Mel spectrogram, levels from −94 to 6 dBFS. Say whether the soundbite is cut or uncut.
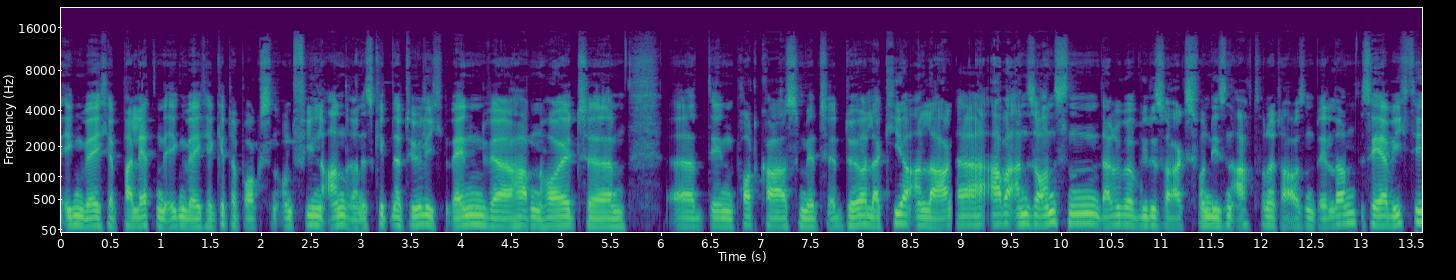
cut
